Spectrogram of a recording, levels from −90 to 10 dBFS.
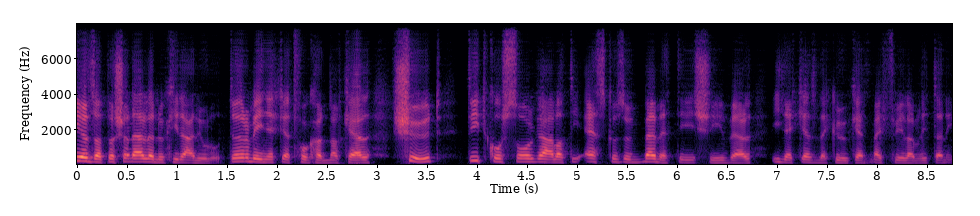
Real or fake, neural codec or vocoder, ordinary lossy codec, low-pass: fake; codec, 16 kHz, 0.7 kbps, FocalCodec; none; none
